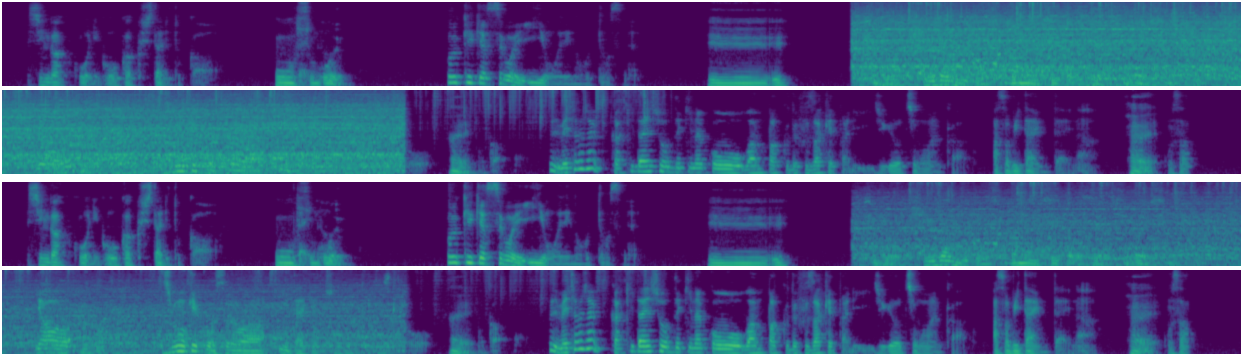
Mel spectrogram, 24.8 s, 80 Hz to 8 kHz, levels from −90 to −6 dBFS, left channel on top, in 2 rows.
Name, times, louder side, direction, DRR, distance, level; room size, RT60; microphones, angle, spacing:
voice 1, 0.3-2.1 2.9-3.1 4.5-6.3 12.7-13.5 14.0-16.6 17.3-17.4 17.9-22.0 22.3-23.3 24.1-24.3, right 3 dB, 40° right, 0.5 m, -40 dB
voice 2, 2.7-3.4 7.1-7.9 8.6-11.8 16.9-17.1 23.6-23.9, left 1 dB, 20° left, 0.6 m, -40 dB
Vehicle, 8.5-16.4, left 9 dB, 85° left, 0.4 m, -36 dB
Crumpling crinkling, 8.9-19.1, left 9 dB, 70° left, 0.9 m, -48 dB
3.4 x 2.7 x 4.1 m
head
